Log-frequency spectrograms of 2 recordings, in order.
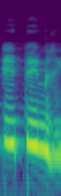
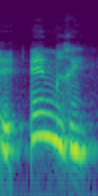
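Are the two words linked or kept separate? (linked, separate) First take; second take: linked; separate. First: The two words are linked together with a liaison. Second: The two words are kept separate, not linked. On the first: The speaker calls it wrong. "J'ai pas dit" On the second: The speaker calls it right. "j'ai pas fait la liaison"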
